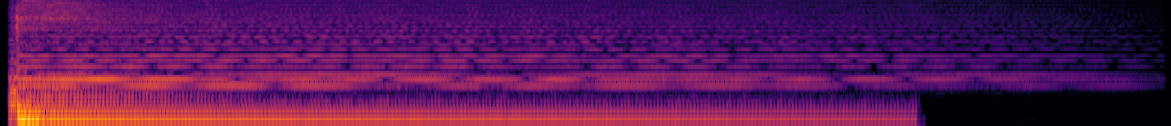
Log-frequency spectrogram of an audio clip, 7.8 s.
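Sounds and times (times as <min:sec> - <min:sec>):
instrumental theme: 0:00.1 - 0:07.7.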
